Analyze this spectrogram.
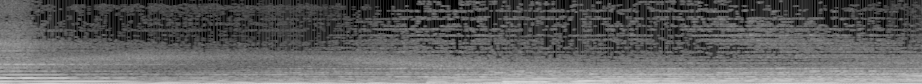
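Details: Slow, sustained ambient music with layered low tones and soft chords throughout; no animal calls can be picked out.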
